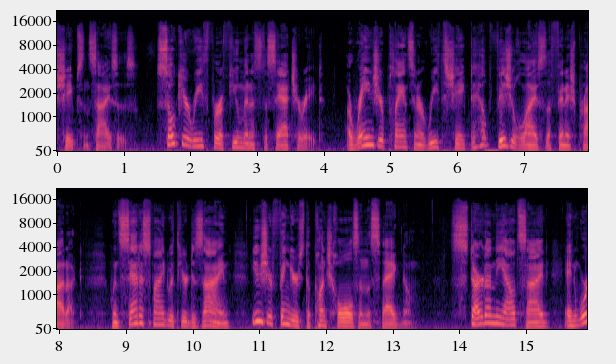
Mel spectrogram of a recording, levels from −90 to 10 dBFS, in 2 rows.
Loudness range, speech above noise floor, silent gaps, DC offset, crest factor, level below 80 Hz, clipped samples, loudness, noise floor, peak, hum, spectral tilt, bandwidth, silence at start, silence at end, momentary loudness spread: 3 LU; 28 dB; none; under 0.1%; 16 dB; -52 dBFS; under 0.1%; -27 LUFS; -55 dBFS; -10 dBFS; none; -4.5 dB/octave; 16 kHz; 0 s; 0 s; 11 LU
